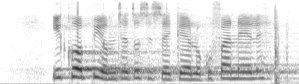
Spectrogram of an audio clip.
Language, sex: South Ndebele, female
